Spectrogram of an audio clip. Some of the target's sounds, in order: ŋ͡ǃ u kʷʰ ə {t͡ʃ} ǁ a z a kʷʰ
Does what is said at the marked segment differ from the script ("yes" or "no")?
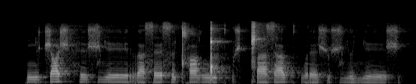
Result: yes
